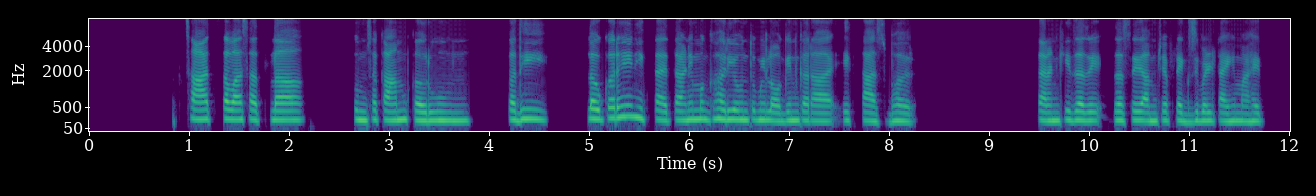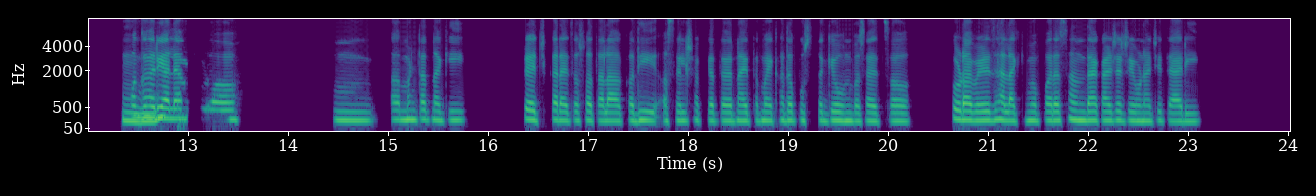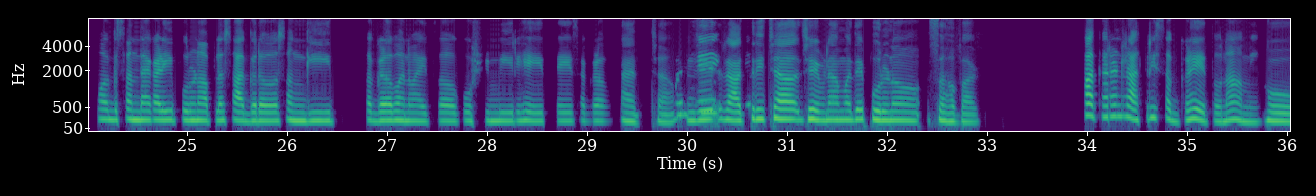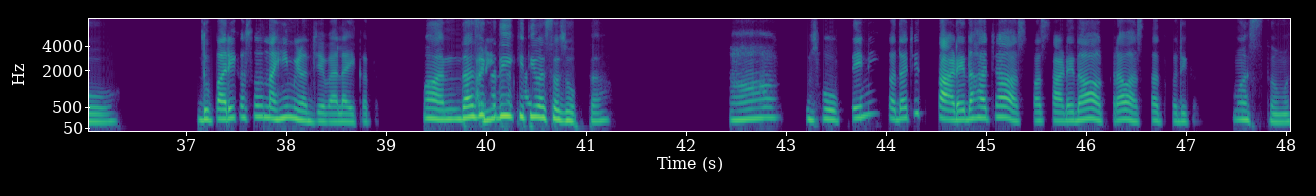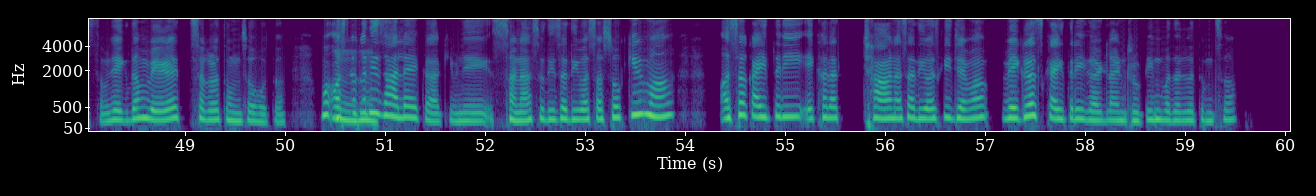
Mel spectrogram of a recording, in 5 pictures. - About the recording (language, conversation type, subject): Marathi, podcast, सकाळी तुमची दिनचर्या कशी असते?
- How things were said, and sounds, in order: in English: "फ्लेक्सिबल टाईम"; in English: "स्ट्रेच"; tapping; in English: "रुटीन"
